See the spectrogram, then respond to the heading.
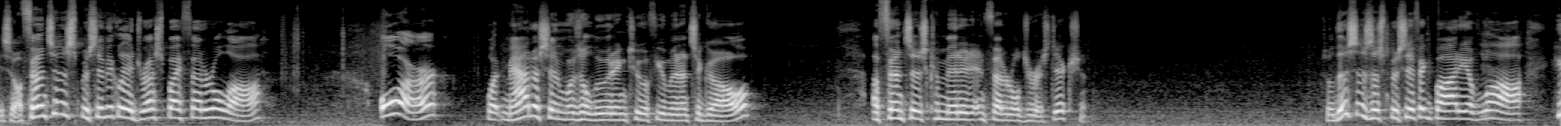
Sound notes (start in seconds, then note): none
